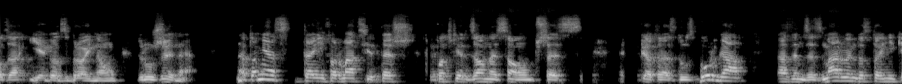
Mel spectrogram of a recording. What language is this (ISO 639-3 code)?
pol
